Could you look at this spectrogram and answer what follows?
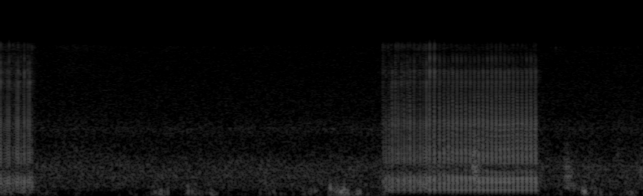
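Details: A loud, fluttering, rattling snore lasting over a second, with quieter snuffling breaths and room hiss, from a sleeping bulldog; snoring.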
